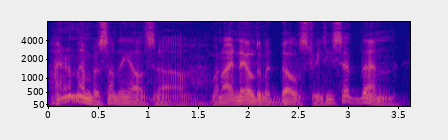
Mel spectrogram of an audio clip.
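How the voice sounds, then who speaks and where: A man's voice: sits low, very animated, fast talker. An actor playing a determined, earnest detective chief inspector who presses his case bluntly. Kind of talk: 1960s radio drama acting.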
